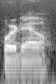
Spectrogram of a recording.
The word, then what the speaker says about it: Bordeaux: So yeah, it's the X, isn't it? Bordeaux, they don't.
